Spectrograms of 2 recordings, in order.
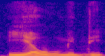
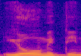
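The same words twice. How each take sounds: First: यौमिद्दीन opening with "yaw"; correct diphthong. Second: यौमिद्दीन opening with "yo"; wrong flat o. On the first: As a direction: glide from a to w in यौमिद्दीन. (यौमिद्दीन में "यउ" की आवाज़) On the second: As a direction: drop the glide in यौमिद्दीन. (यौमिद्दीन को "योमिद्दीन" पढ़ना) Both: Shown as a demonstration. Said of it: "यौमिद्दीन नहीं पढ़ना है".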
